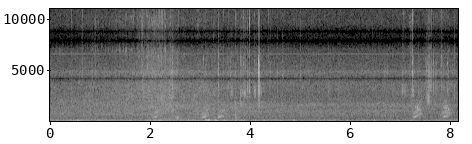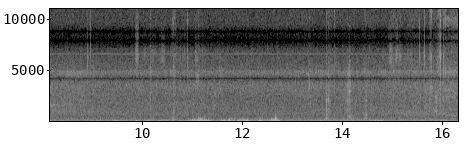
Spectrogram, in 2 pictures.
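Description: Wind buffeting the microphone with a steady low rumble. A few short rising animal calls come about two to three seconds in and again around seven to eight seconds. Heavier wind thumps come around eleven to twelve seconds.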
